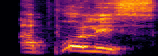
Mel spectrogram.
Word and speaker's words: Appollis: Apollonis, how do you pronounce his name? Appollis.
